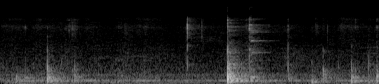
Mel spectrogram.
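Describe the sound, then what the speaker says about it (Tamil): A spoon scrapes and clinks against a bowl while moong dal dosa batter is mixed, with a few sharp knocks and one louder clatter amid softer wet stirring. "இதை நல்லா மிக்ஸ் பண்ணிக்கிறணும்"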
